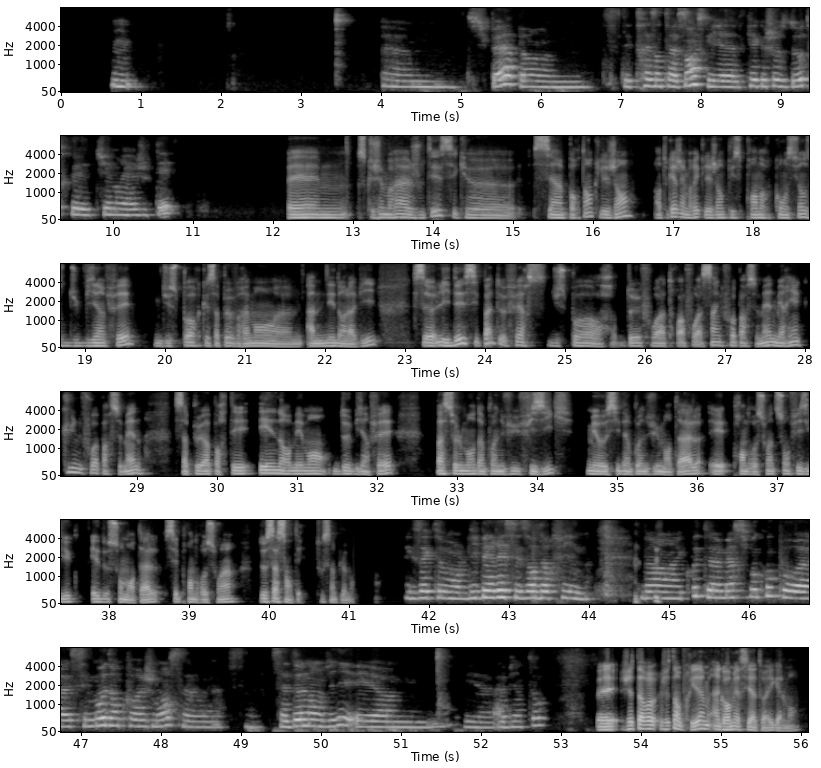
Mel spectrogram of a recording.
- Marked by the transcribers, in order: static; other background noise; tapping; stressed: "qu'une"; stressed: "énormément"; laugh
- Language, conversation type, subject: French, podcast, Comment intègres-tu le sport dans ta semaine ?
- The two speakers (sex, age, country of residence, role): female, 35-39, France, host; male, 35-39, Belgium, guest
